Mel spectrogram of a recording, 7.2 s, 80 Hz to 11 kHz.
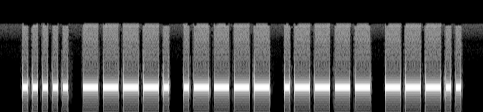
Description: Morse code, heard as a keyed tone, about 16 wpm, 800 Hz. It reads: 59118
